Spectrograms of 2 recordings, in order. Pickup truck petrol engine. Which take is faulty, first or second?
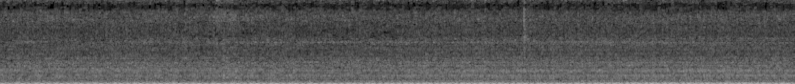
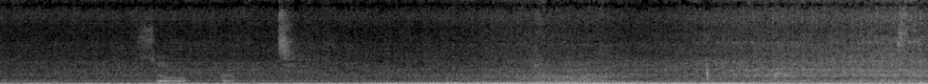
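first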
